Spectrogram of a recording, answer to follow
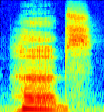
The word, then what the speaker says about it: herbs: star to be Caesars pronounced Erbs Americans pay attention Erbs H herb yeah all right thank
